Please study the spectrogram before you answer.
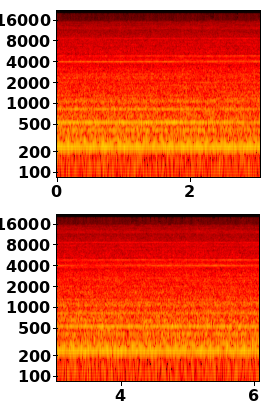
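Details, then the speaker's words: Goodman AC condenser after replacing bad compressor-side capacitor, thermostat turned all the way down: loud steady hum with constant pitch and airflow roar; compressor now starts and unit runs smoothly. "Hear it? Compressor started that time. So it should be, I pushed the thermostat all the way down. Yeah, it's working."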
